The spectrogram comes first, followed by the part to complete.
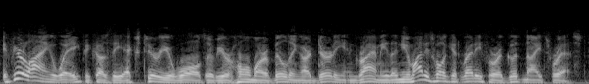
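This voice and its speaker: Male radio pitchman, low husky voice, brisk delivery, muffled broadcast. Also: lively intonation, background noise. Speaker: commercial announcer. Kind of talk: scripted radio advertisement.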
